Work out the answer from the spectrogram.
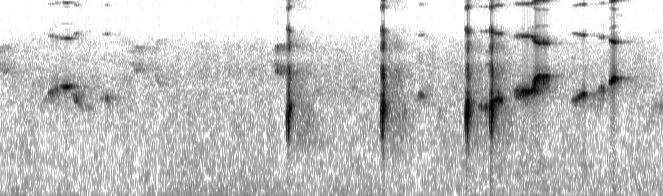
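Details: Common blackbird chicks at the nest during their first feedings, reluctant to take food: soft thin rising and falling squeaky notes, several sharp clicks and brief harsh bursts in a quiet setting.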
